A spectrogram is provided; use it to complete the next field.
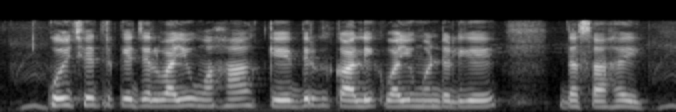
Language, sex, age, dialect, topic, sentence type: Magahi, male, 31-35, Western, agriculture, statement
